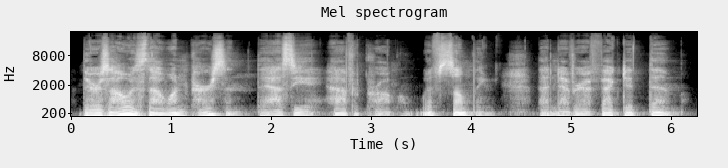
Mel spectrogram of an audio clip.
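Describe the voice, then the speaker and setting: A man playing a teasing, gentle male demon in an intimate roleplay audio, speaking softly and breathily, often near a whisper, in a tender, unhurried manner. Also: sits low, slightly rough, exaggerated voice. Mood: weary, resigned.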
